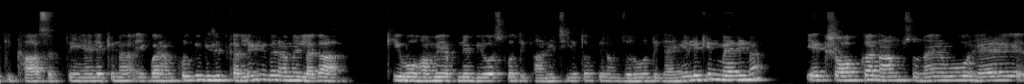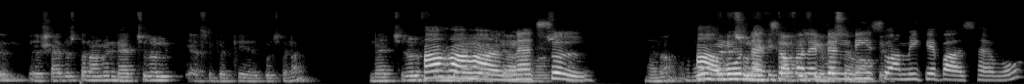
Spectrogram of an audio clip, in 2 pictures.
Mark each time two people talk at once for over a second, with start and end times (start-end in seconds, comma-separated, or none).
14.5-15.9, 17.2-19.2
